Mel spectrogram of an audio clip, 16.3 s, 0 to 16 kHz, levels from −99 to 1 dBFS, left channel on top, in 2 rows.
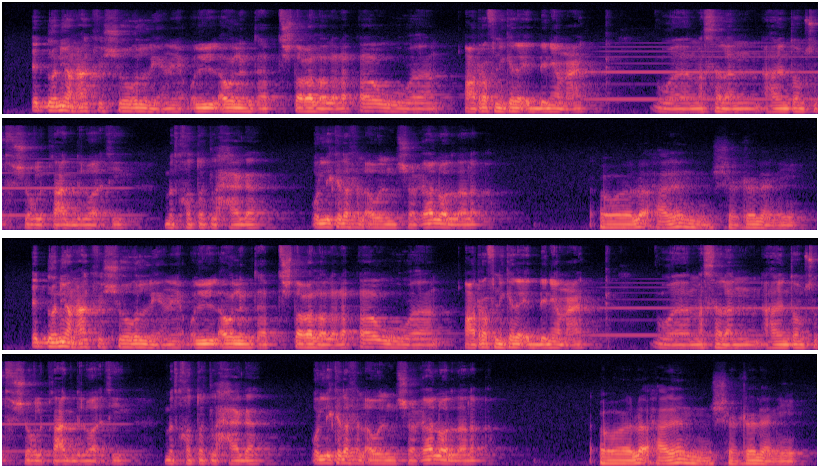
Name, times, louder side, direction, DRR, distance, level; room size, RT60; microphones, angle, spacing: voice 1, 0.3-5.9 6.5-9.4 9.8-10.7 11.3-13.0, right 1 dB, 15° right, 7 dB, 0.9 m, -29 dB
Wind instrument woodwind instrument, 5.8-9.6, left 3 dB, 15° left, 0.5 m, -45 dB
voice 2, 14.1-16.1, right 3 dB, 50° right, 9 dB, 0.5 m, -28 dB
16.0 x 6.2 x 5.0 m, 1.0 s
head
